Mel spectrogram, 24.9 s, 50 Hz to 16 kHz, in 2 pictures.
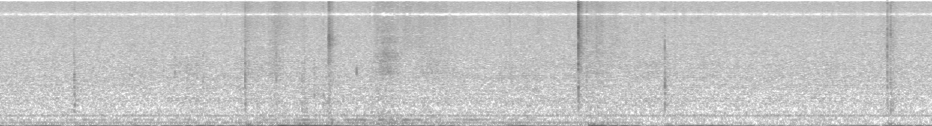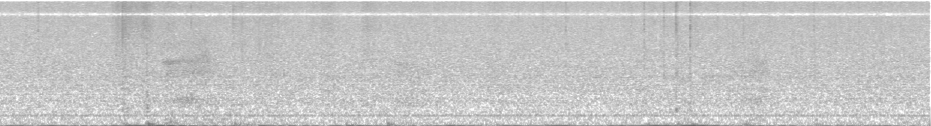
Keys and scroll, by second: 5.6 m, 20.0 [.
